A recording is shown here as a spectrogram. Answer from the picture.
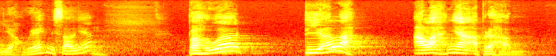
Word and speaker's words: Yahweh: Ya, pelafalannya seperti apa? Ada banyak diskusi tentang itu, tapi kami menggunakan pelafalan Yahweh misalnya, bahwa dialah Allahnya Abraham, Allahnya orang Israel, dan kemudian disebut Yesus sebagai Bapa.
